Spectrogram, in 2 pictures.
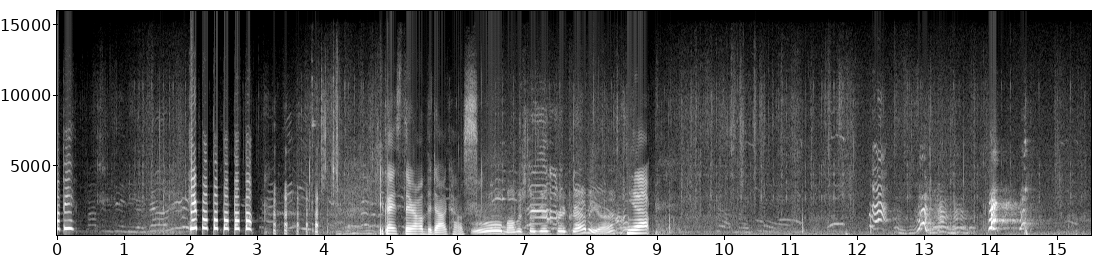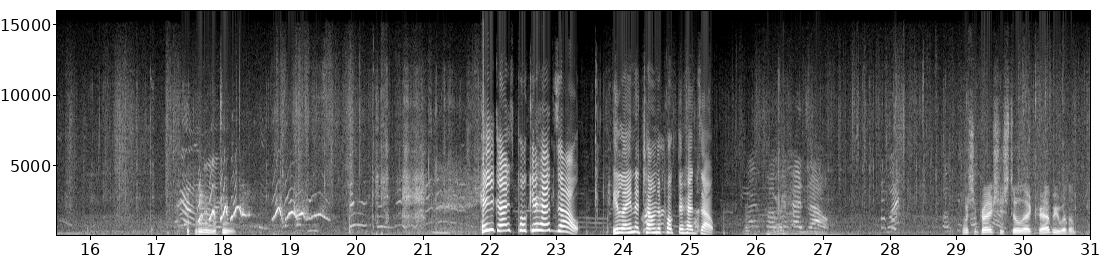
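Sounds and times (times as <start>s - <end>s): dog whining yelp: 10.2s - 15.8s, 17.4s - 21.6s
dog barking sharply: 14.0s - 14.7s.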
